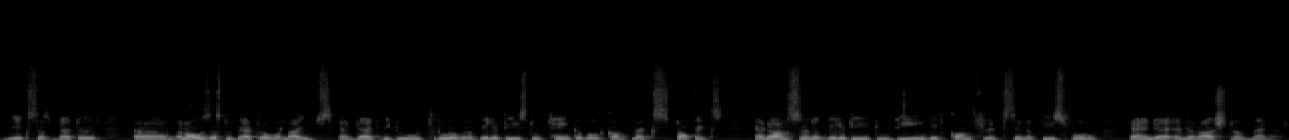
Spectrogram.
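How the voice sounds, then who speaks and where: A middle-aged man from Punjab, India, a dean giving measured interview answers with frequent fillers. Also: medium pitch, mellow, husky, low-quality recording. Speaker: dean of a veterinary faculty.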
